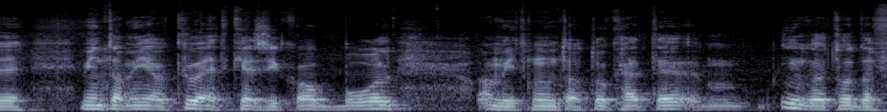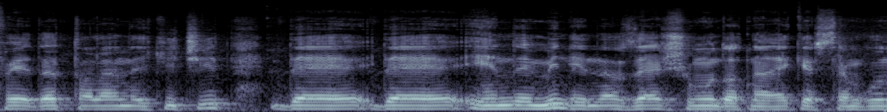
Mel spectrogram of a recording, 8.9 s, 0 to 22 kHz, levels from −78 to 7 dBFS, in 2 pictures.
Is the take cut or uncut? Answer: cut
